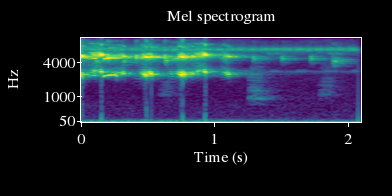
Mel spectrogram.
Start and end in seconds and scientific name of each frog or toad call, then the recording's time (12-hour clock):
0.0	1.1	Dendropsophus minutus
0.0	2.1	Dendropsophus nanus
0.6	2.1	Scinax fuscovarius
10:30pm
